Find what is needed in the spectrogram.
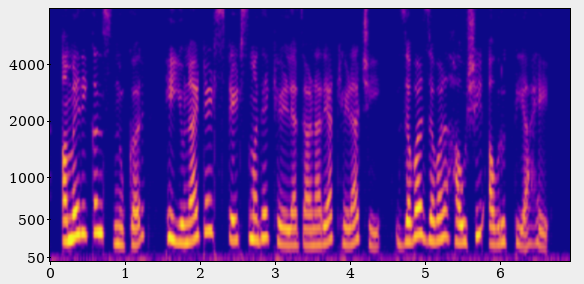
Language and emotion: Marathi, neutral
